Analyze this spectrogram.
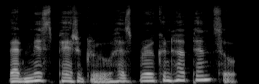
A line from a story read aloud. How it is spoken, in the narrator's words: said Colonel Race gently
